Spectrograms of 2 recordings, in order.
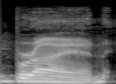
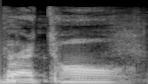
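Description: First: The name is said with a plain English accent. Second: The name is said with a French accent.

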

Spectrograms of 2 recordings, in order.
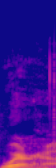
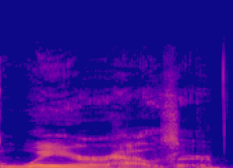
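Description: First: No 'y' glide follows the first vowel. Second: A slight 'y' glide follows the first vowel. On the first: "But it's Weyerhaeuser" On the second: "You can like dip down into the Y a little bit"

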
